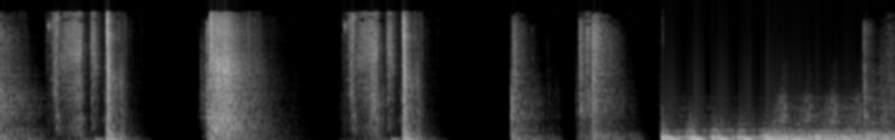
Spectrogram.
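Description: A run of about six bangs of doors flying open in the rooms of a church, separated by short silences, each with a lingering echo, then a loud sustained rumbling drone takes over.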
